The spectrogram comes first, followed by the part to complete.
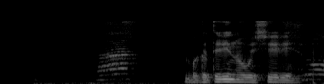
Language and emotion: Russian, neutral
